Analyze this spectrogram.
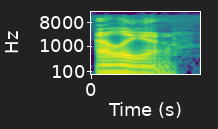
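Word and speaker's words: Hélio: actually had or actually that's technically pronounced Elio ad like the pizza so onto the breakdowns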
